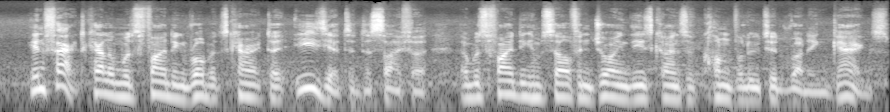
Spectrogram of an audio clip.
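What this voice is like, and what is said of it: Usual voice. Nothing is said of it.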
